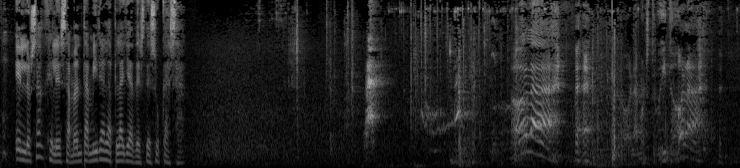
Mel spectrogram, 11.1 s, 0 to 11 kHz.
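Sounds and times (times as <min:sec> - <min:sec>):
speech: 0:00.2 - 0:03.0
small scattered noises: 0:03.8 - 0:11.0
dog barking: 0:05.4 - 0:05.9
laughter: 0:08.4 - 0:09.1.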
